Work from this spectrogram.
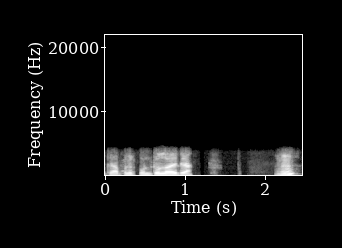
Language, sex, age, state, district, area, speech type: Assamese, male, 45-60, Assam, Golaghat, rural, conversation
